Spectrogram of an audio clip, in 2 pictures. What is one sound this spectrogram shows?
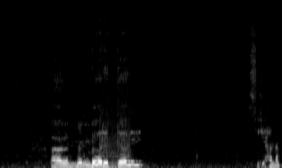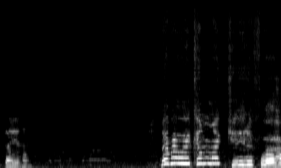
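A young woman sings in short phrases close to a phone microphone, with pauses between them.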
